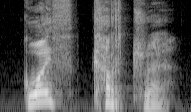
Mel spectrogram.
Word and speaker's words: gwaith cartre: Gwaith, which has that slight G, that slight G sound at the beginning of the word, and a th, a TH sound at the end. Gwaith. Gwaith means work, followed by the word cartre. It almost sounds like two English words put together, cart and re, cartre.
